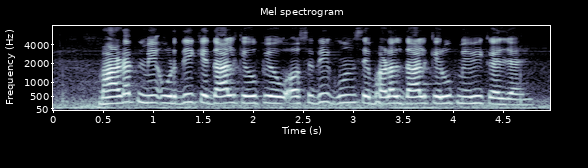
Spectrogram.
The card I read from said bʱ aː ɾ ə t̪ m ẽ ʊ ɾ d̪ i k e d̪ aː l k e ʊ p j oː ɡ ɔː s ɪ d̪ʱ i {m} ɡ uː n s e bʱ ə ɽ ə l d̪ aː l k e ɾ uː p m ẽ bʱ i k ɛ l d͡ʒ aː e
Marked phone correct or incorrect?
incorrect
